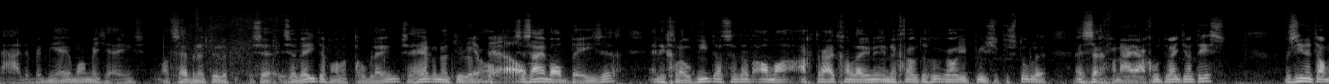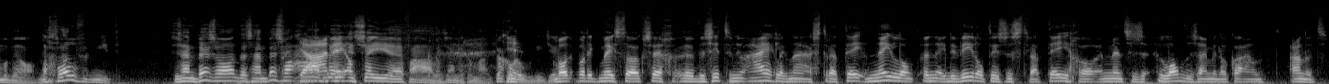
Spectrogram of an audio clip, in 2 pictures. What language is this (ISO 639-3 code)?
nld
